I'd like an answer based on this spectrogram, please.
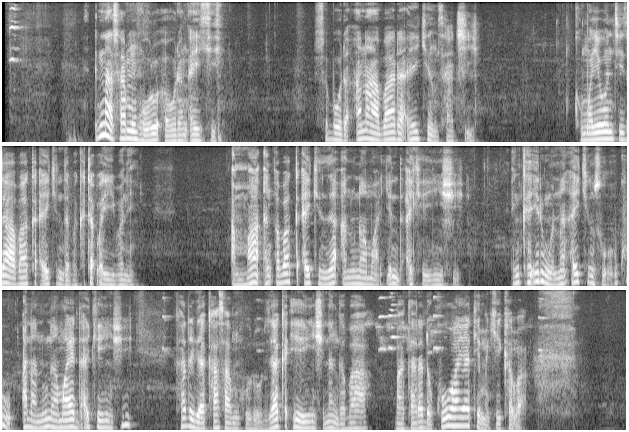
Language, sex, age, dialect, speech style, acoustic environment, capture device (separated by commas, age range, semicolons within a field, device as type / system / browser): Hausa, male, 25-34, Nigeria - Kano, happy, silence; nature, mobile / Linux / Chrome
